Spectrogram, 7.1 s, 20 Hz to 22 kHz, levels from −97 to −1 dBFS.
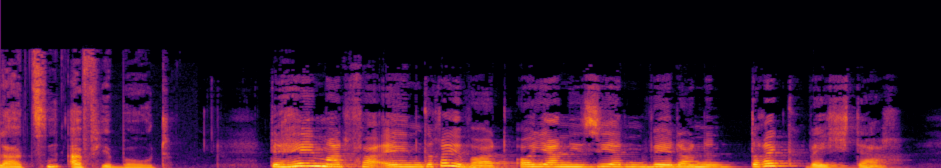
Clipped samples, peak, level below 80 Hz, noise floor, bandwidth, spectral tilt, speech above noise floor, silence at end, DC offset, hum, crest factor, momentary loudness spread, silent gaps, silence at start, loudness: under 0.1%; -4 dBFS; -64 dBFS; -56 dBFS; 15.5 kHz; -5.5 dB/octave; 37 dB; 0.4 s; under 0.1%; none; 16 dB; 9 LU; none; 0 s; -20 LUFS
